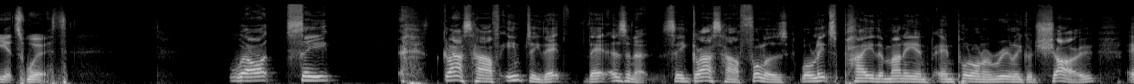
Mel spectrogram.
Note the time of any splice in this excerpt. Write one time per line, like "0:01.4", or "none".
0:02.8
0:04.4
0:07.9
